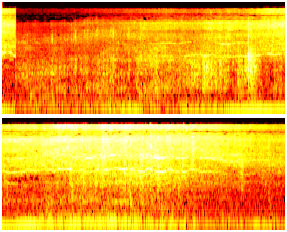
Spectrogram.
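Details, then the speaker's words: Truck driving: a thin high squeal rising and falling with wheel speed over road rumble, louder over the night, heard from the passenger-side wheel hub area; not the brake pad wear squealer, cause unknown. "so that squealing got louder and louder throughout the night so I had TQ drive the truck around a little bit in front of me got real close to the truck and to me it's coming from the passenger side wheel hub area"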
